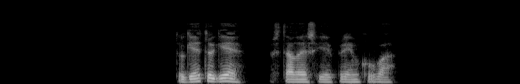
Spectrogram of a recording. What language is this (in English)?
Mari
